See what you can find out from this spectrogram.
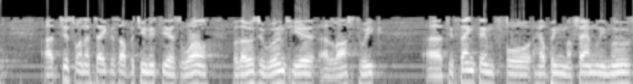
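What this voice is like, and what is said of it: Southern drawl accent. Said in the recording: “I sound a little bit different from, I don't know, that's what they call that southern drawl”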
